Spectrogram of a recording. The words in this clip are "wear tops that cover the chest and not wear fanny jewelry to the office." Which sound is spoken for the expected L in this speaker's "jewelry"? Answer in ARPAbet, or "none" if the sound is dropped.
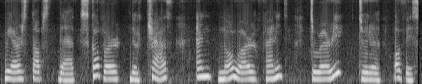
W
